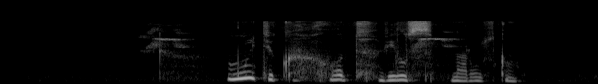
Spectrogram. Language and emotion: Russian, sad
